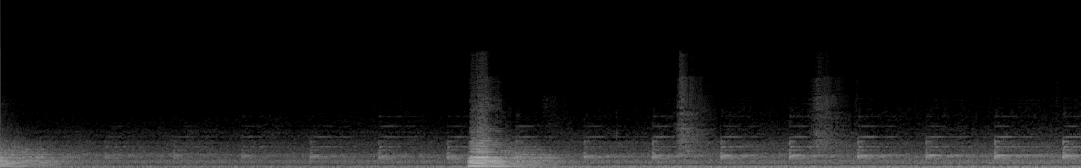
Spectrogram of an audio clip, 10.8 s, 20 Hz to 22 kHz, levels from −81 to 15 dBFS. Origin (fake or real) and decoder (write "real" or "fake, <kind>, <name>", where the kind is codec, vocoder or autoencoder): real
